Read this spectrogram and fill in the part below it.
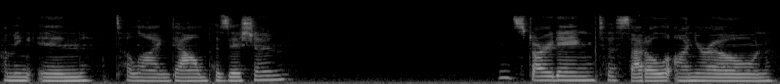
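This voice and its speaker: A woman guiding a yoga nidra relaxation session as instructor, gentle and unhurried, leaving long pauses between phrases. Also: fairly low pitch, flat delivery. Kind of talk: guided meditation instruction.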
